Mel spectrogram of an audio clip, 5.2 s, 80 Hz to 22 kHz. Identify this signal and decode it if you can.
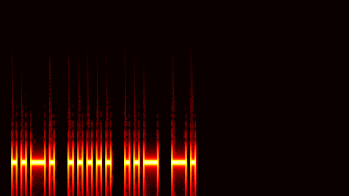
Morse code, heard as a keyed tone, about 17 wpm, 700 Hz. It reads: F5UN
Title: DXCC-100 Call Signs - 4 Characters - 17wpm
